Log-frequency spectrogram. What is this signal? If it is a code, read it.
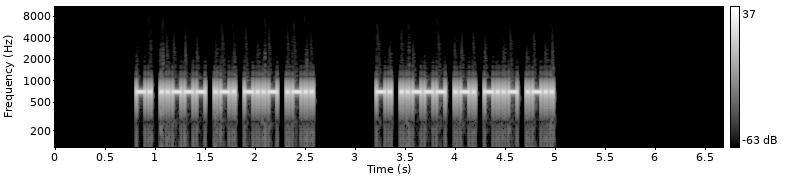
Morse code, heard as a keyed tone, about 37 wpm, 700 Hz. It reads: N2RXL N2RXL
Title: USA Call Signs - 5 Characters - Repeated 2x - 40wpm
